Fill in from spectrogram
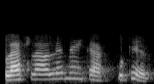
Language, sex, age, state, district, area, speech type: Marathi, female, 30-45, Maharashtra, Yavatmal, rural, conversation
